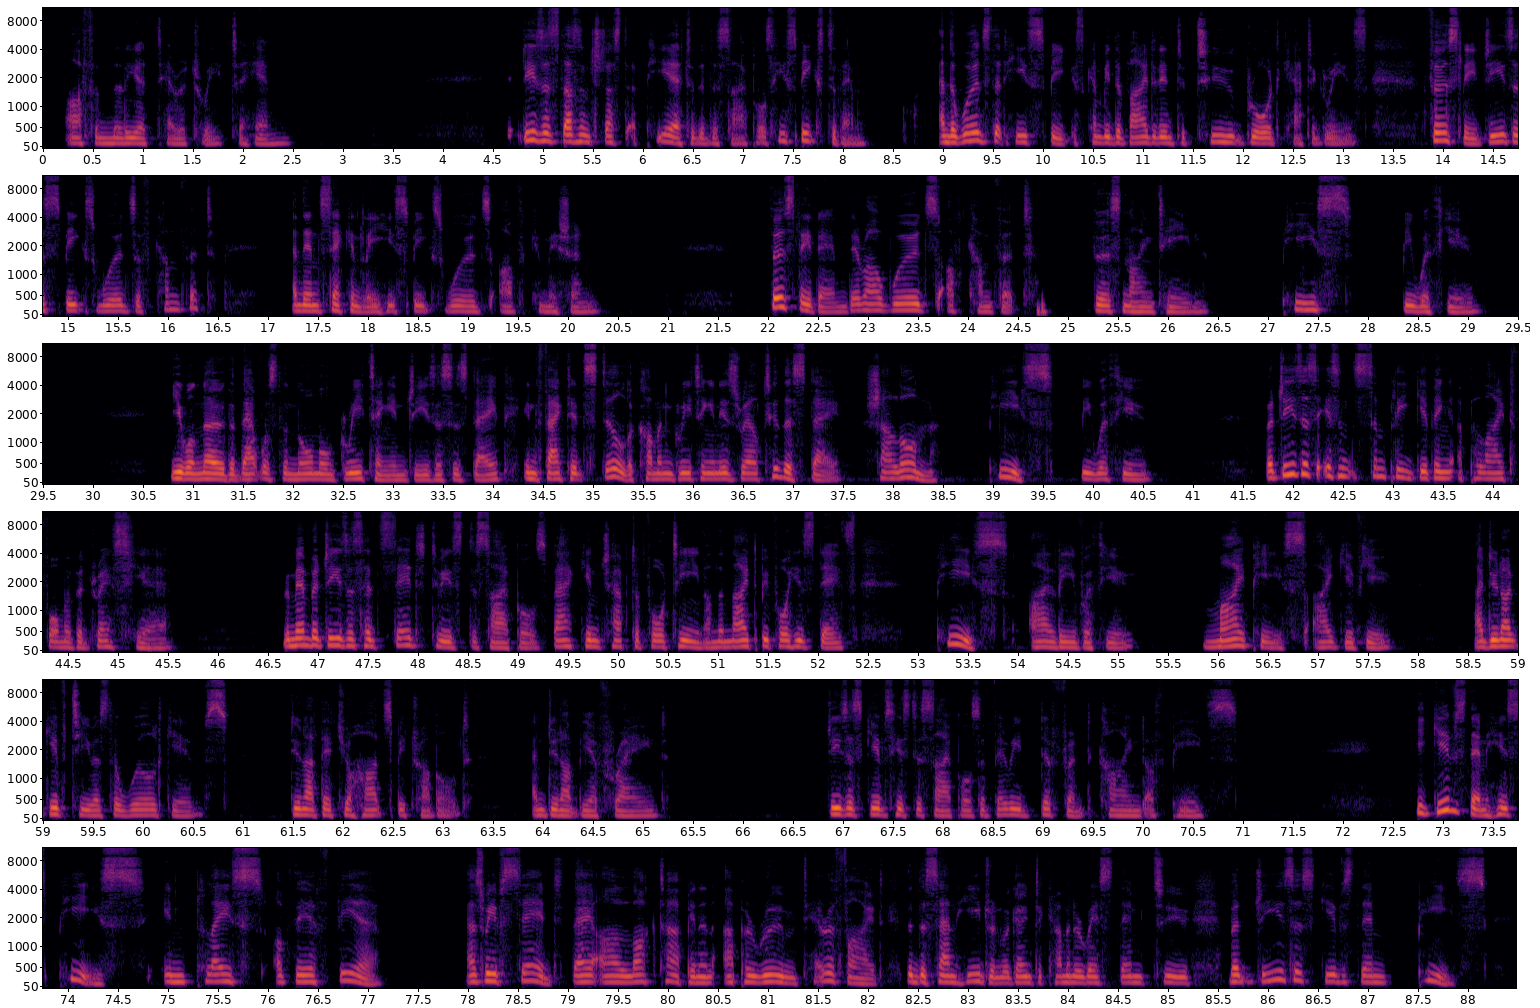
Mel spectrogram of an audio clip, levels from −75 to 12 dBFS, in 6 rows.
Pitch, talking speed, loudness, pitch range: 130 Hz, 130 wpm, -30 LUFS, 120-150 Hz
